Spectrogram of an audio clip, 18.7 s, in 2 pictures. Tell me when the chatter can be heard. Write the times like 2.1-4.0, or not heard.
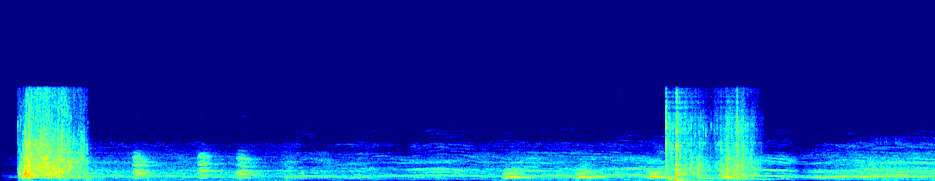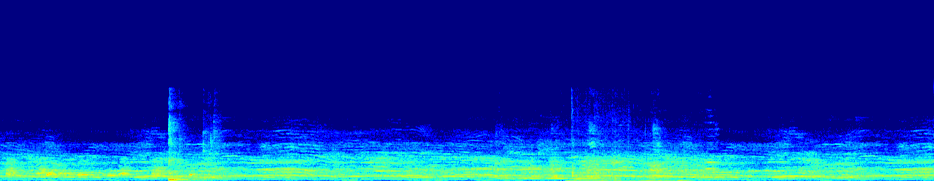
0.0-18.6.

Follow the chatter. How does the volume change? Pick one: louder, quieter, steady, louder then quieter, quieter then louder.
louder.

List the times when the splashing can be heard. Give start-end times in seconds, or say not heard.
0.2-0.9, 6.7-7.5, 11.0-11.6, 15.0-16.2.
